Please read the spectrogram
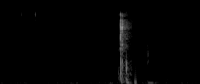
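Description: Hands handling an open tub of thick slime: two faint ticks early, then one short, sharp click about a second in.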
